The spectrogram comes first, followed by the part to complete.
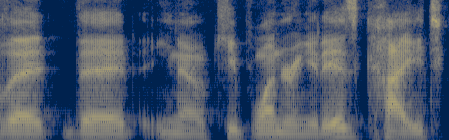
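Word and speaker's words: Kight: Who is Amari Kite? Amari Kite? Yeah. First of all, for people that keep wondering, it is Kite, K-I-G-H-T. There's no N that's missing.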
